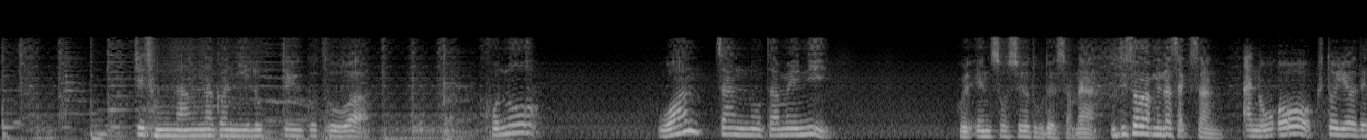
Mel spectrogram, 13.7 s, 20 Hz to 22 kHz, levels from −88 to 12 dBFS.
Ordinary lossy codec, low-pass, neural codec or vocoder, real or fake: none; 7.2 kHz; codec, 16 kHz, 0.4 kbps, LongCat-Audio-Codec; fake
